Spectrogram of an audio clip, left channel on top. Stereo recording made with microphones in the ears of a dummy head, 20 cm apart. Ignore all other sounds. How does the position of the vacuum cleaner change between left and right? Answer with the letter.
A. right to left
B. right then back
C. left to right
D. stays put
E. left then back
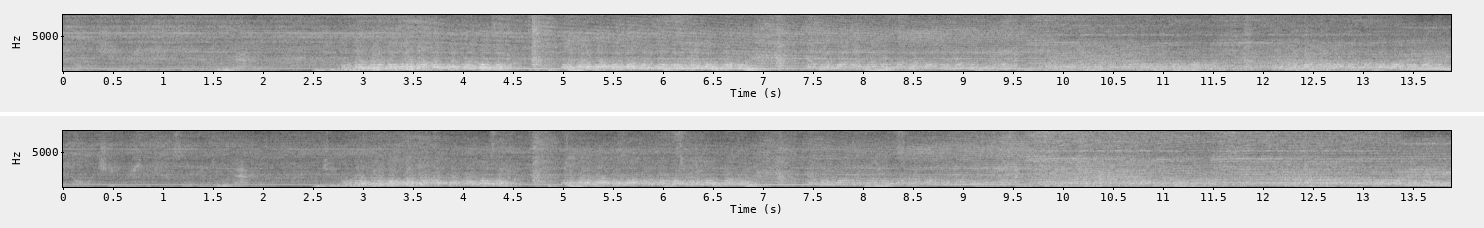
C.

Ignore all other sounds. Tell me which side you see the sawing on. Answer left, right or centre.
left.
